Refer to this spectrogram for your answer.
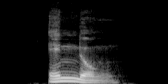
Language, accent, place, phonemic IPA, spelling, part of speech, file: German, Germany, Berlin, /ˈɛndʊŋ/, Endung, noun, De-Endung.ogg
- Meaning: 1. ending 2. ending, desinence, termination 3. case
